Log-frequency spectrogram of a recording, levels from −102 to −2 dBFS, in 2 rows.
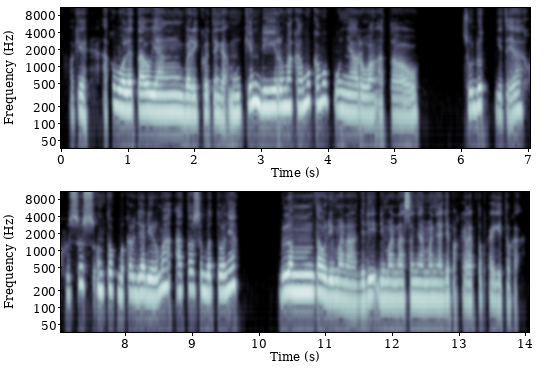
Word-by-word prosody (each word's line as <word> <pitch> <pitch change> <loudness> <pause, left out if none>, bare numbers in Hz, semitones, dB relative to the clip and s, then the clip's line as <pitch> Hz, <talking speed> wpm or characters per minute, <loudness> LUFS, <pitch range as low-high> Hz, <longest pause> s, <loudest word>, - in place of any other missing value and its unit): Oke, 150 0 -4 0.2
aku - - -7
boleh 180 -2 +6
tahu 170 -1 +4
yang 160 0 +3
berikutnya 150 -1 -1
enggak, 140 - -4
mungkin 215 +11 +2
di 195 0 +4
rumah 205 +1 +2
kamu, 205 +5 +1
kamu 240 +3 -1
punya 170 -3 -1
ruang 150 -1 -2
atau 140 - -5 0.7
sudut, 210 +5 -1
gitu 155 - -10
ya, - - -2 0.2
khusus 245 +10 -4
untuk 205 0 -3
bekerja 175 +1 0
di 165 - +5
rumah 225 +9 0
atau 195 +3 -6
sebetulnya 190 +4 0 0.6
belum 190 0 +6
tahu 180 -2 +5
di 155 - +4
mana? 140 -3 -2
Jadi 155 +5 +1
di 145 - -2
mana 140 0 -2
senyamannya 140 -1 -1
aja - - -2
pakai - - -14
laptop, 145 +1 -15
kayak 130 -1 -8
gitu, 120 - -14
Kak? - - -16
170 Hz, 165 wpm, -22 LUFS, 150-195 Hz, 0.7 s, boleh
